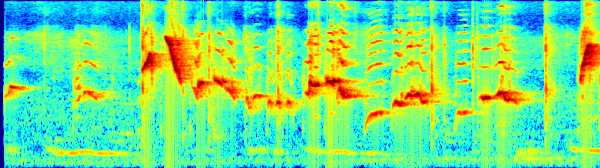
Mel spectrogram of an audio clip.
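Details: Caged greater green leafbird in full, lively song: a varied run of whistled, slurred phrases that sweep up and down, some sharp rising notes and quick chattering bits, delivered in bursts with short pauses.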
